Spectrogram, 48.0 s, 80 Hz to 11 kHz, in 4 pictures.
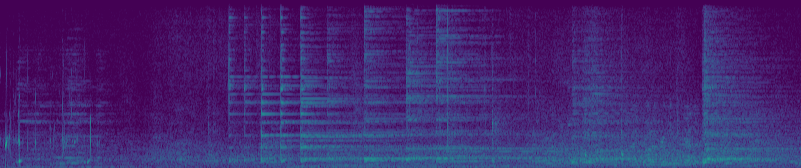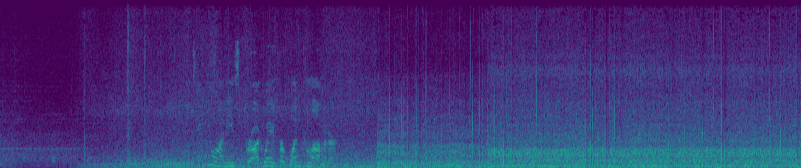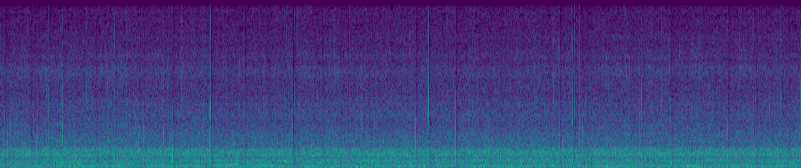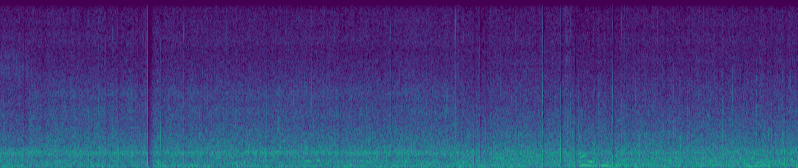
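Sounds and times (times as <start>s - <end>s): running water rushing: 0.0s - 48.0s.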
